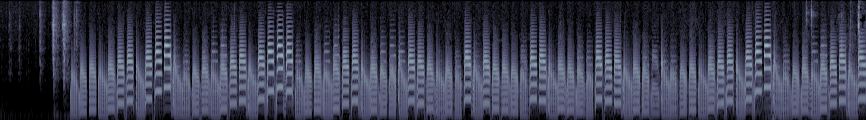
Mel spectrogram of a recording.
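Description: Synthesizer arpeggio from Cubase's built-in Prologue synth playing back: a fast, steady run of short repeating notes that starts just under a second in, swept left and right by an AutoPan effect.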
